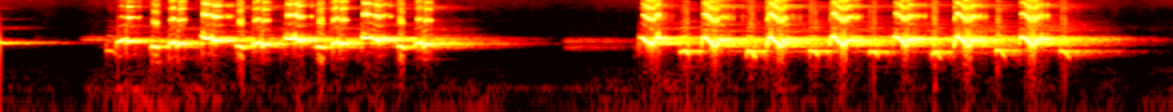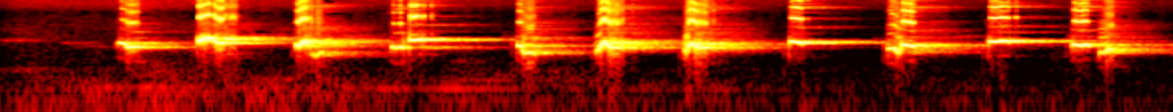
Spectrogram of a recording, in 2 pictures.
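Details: Sooty-headed bulbul in long rolling song, a lure to make another bulbul answer: two fast, chattering bursts of rapid notes, then a quiet pause and a stream of separate slurred whistles.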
